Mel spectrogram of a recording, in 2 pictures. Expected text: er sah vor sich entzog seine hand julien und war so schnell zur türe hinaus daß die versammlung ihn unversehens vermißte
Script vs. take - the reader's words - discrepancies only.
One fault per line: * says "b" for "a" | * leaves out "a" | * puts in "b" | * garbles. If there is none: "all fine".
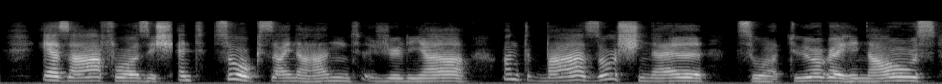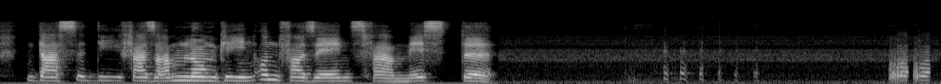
all fine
